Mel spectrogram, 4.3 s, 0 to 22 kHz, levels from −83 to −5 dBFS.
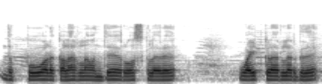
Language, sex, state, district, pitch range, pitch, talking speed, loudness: Tamil, male, Tamil Nadu, Namakkal, 135-145 Hz, 140 Hz, 125 wpm, -16 LUFS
